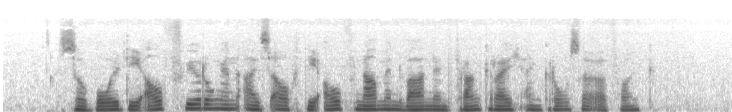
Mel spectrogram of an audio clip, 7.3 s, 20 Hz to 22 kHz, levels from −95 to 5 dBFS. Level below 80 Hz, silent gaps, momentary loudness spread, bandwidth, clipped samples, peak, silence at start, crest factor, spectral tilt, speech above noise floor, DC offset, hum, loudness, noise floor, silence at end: -60 dBFS; none; 7 LU; 7.4 kHz; under 0.1%; -14 dBFS; 0.65 s; 16 dB; -8.5 dB/octave; 36 dB; under 0.1%; none; -31 LUFS; -65 dBFS; 0.9 s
